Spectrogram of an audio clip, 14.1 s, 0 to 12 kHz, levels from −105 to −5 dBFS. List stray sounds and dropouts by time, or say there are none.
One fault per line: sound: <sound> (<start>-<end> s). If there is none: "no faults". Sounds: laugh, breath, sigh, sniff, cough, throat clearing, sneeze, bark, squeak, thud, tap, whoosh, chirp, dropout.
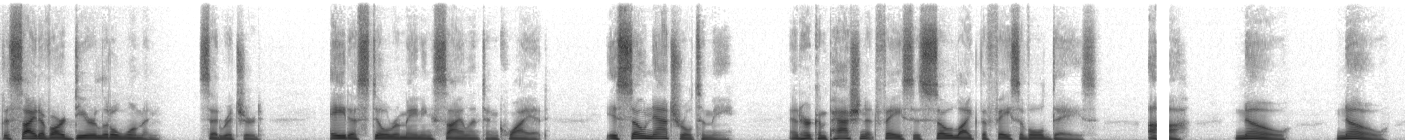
sound: dropout (11.6-11.7 s)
